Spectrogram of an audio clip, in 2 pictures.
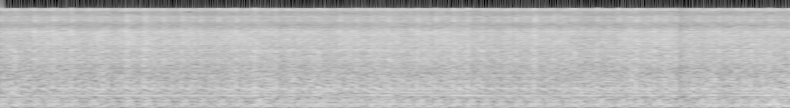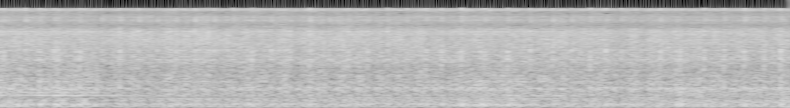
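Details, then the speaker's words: Yamaha Sigma two-stroke motorcycle that kept flooding spark plugs, after carburetor refitted with cleaned plug: crisp, even idle with steady firing, no misses or stumbles; engine runs clean, free-revving with good power again. "oke ya teman-teman eh motor udah enak kembali ya jadi tenaganya juga enak nih jadi di Udah Ee udah kedengaran ya jadi dari suaranya juga enak ya lepas gitu kan pas dia enak"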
